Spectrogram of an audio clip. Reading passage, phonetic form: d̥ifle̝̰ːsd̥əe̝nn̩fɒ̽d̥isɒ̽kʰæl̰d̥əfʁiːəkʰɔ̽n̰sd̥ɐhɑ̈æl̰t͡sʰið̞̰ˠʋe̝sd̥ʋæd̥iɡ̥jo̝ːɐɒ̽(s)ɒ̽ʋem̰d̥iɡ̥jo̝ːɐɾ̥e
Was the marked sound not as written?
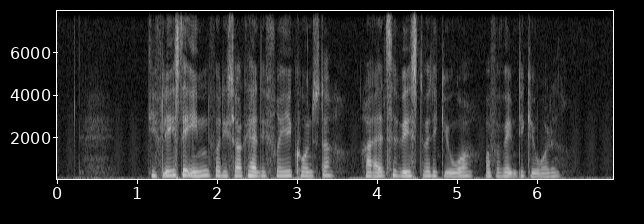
yes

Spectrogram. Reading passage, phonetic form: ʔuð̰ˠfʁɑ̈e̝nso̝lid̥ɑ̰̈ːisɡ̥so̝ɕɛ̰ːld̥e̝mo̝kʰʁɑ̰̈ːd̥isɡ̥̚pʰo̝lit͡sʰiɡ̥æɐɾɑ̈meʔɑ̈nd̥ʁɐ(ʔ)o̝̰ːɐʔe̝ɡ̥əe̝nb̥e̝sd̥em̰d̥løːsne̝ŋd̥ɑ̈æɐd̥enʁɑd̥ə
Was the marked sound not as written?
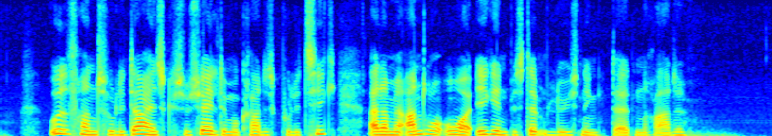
no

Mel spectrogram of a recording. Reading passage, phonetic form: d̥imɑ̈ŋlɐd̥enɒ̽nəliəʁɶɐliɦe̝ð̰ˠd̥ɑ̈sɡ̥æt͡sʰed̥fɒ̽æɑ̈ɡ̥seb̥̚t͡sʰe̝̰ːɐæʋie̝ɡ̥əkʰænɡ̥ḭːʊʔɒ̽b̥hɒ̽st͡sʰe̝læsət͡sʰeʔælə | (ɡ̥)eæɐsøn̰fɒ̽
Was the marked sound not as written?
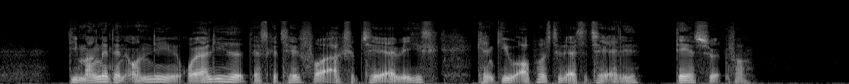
yes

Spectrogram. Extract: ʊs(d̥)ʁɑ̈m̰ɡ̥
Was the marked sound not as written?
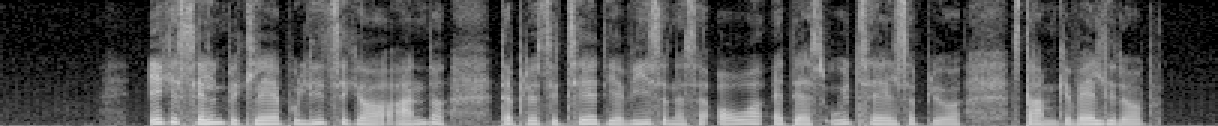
no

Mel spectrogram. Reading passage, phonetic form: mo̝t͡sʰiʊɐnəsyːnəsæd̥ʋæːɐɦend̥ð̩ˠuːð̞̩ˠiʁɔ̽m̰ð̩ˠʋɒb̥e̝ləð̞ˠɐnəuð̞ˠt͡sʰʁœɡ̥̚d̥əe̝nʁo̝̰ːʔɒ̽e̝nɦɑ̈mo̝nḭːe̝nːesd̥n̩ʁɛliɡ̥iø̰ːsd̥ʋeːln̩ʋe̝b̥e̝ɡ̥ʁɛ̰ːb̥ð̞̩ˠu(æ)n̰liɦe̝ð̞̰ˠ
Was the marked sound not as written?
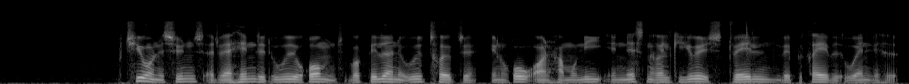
yes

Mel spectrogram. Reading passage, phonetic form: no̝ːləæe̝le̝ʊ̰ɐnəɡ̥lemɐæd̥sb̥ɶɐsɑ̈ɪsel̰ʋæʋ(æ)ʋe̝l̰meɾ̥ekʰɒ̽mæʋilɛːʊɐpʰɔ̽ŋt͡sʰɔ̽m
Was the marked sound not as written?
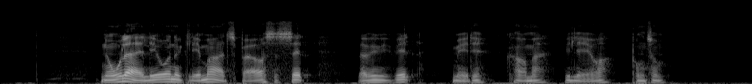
yes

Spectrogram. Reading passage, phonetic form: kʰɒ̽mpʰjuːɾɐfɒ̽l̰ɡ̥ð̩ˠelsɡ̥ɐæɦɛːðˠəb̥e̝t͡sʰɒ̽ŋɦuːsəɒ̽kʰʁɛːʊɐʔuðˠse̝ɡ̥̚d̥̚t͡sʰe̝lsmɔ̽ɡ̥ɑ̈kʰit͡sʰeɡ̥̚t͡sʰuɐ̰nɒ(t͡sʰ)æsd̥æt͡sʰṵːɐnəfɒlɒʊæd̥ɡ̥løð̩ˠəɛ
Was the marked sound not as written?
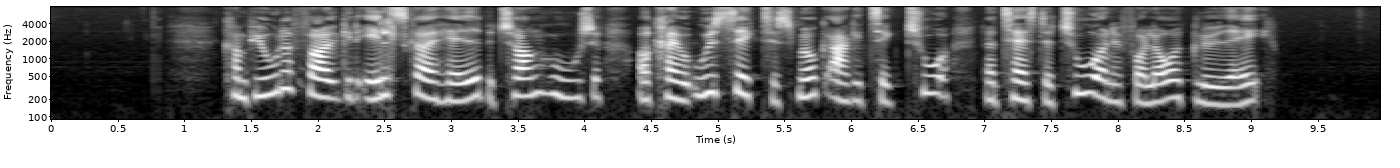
no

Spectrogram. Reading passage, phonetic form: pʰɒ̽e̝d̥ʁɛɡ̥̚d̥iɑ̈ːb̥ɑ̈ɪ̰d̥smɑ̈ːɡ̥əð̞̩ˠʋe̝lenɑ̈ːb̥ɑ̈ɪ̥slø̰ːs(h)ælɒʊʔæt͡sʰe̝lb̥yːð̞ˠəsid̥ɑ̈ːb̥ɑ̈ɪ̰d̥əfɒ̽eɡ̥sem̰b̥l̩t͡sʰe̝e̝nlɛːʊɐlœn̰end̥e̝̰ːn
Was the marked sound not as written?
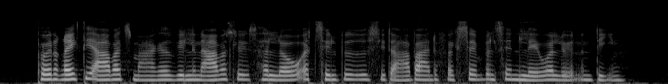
no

